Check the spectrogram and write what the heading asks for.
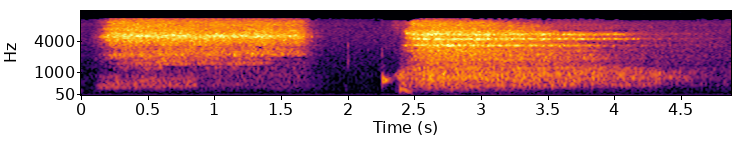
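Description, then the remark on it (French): A slow, deep breath drawn in with a broad airy hiss, a short pause and small catch, then a long, steady exhale that gradually fades. No one speaks. “Alors, dites avec moi une respiration.”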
